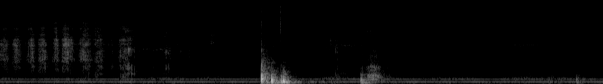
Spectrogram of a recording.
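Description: Tip of a liquid glue bottle scratching and rubbing across embossed cardstock as a line of glue is drawn, a quick run of small scrapes in the first second or so. About two and a half seconds in comes a louder thump, and a softer one a second later.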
